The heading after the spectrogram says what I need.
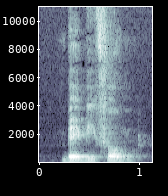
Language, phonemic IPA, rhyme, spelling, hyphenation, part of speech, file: Dutch, /ˌbeː.biˈfoːn/, -oːn, babyfoon, ba‧by‧foon, noun, Nl-babyfoon.ogg
- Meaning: baby monitor, audio system for monitoring babies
